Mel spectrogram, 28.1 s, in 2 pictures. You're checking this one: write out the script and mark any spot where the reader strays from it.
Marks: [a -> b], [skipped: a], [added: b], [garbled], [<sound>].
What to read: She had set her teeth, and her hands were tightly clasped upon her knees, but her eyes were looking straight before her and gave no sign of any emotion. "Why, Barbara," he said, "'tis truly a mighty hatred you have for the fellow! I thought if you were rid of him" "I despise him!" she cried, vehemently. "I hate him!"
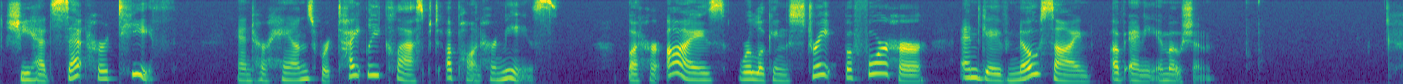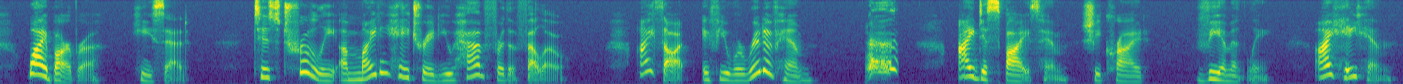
She had set her teeth, and her hands were tightly clasped upon her knees, but her eyes were looking straight before her and gave no sign of any emotion. "Why, Barbara," he said, "'tis truly a mighty hatred you have for the fellow! I thought if you were rid of him" [bark] "I despise him!" she cried, vehemently. "I hate him!"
